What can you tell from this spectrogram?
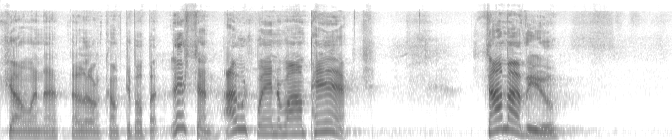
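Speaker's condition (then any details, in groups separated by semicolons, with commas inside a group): Deafness; deaf during school years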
